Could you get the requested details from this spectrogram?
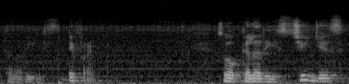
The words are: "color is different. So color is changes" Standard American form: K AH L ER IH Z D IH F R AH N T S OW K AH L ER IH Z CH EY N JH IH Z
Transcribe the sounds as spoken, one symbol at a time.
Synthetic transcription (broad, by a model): K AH L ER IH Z D IH F R AH N T S OW K AH L ER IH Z CH EY N JH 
